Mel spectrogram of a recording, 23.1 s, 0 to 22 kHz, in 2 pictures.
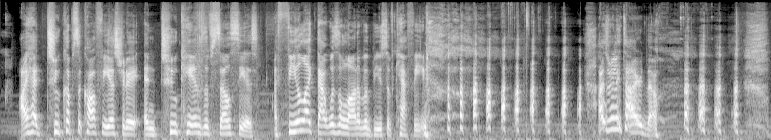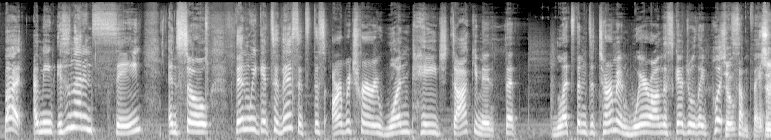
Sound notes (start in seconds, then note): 6.4 laughs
